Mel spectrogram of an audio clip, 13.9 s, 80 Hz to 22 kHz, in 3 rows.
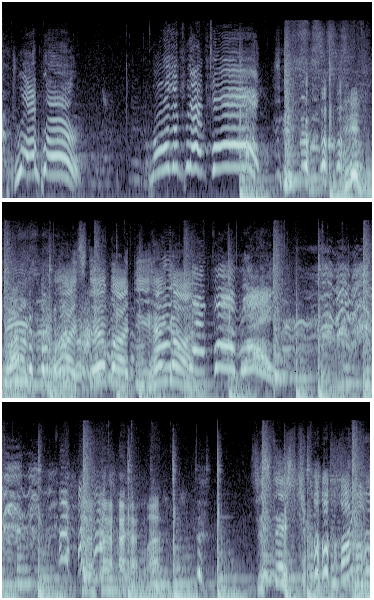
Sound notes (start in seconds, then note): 3.3 laughs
